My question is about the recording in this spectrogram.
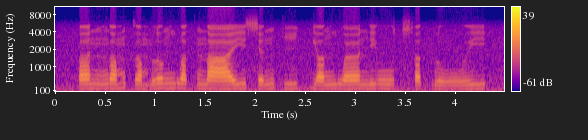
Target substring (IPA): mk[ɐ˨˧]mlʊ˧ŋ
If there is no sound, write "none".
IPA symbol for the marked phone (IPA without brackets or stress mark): ɐ˨˩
